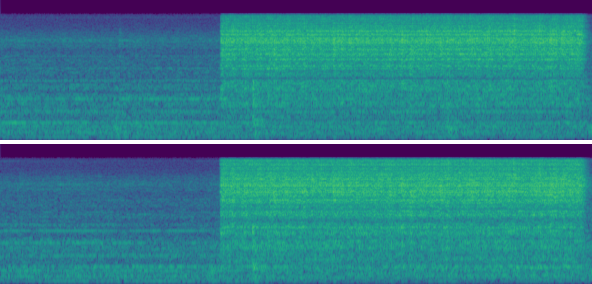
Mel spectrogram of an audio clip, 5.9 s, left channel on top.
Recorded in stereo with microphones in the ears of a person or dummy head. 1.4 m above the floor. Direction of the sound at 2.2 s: 50° right (ahead or behind).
